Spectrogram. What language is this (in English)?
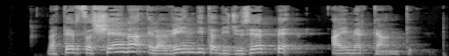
Italian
